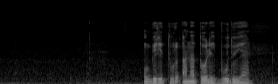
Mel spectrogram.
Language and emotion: Russian, neutral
